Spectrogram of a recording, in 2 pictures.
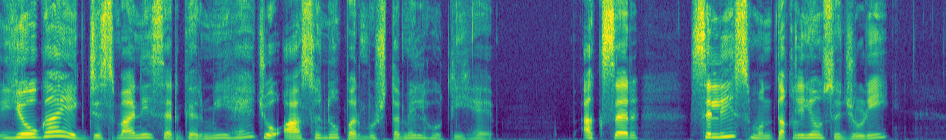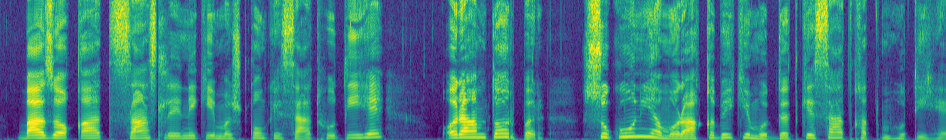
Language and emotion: Urdu, neutral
